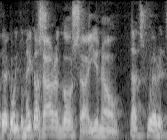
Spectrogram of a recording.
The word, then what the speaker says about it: Zaragoza: going to make us Saragosa you know that's where it starts you know that they say it is the only word that is accented in all its syllables Zaragoza and then Zaragoza in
